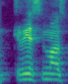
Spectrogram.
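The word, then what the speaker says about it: Christmas: यहां टी के पहले एस आर है। ठीक है? तो यहां हमारा टी यह जो टी है यह वाला यह टी ये टी हमारा साइलेंट हो जाएगा। इसे हम क्रिसमस पढ़ते हैं ना कि क्रिसमस।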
